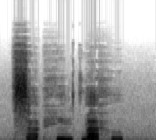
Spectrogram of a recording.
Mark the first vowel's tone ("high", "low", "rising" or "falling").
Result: low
